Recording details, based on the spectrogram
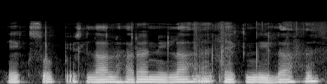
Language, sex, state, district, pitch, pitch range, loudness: Hindi, male, Jharkhand, Garhwa, 110 Hz, 110-115 Hz, -14 LUFS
